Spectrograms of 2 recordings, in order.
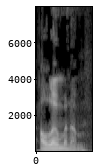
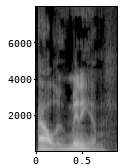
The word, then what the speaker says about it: aluminium: Americans pronounce that aluminum. I'm not sure exactly how we spell it, but I know my British friends pronounce it aluminium.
